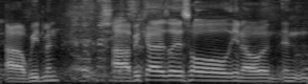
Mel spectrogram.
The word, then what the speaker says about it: Weidman: Weidman's not that hard. Weidman. Like a wide man.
